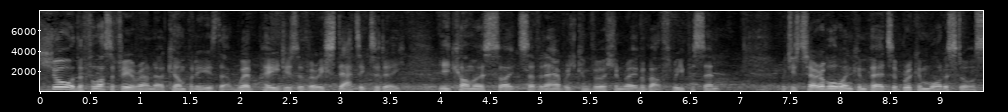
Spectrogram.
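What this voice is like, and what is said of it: English Manchester accent. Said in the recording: “originally from Manchester, England ... I didn't think that was a Texas accent”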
